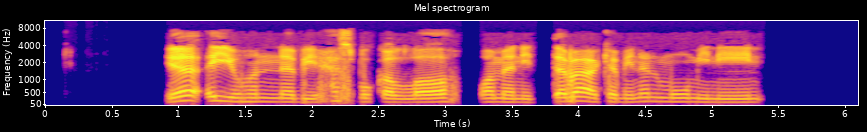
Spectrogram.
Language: Arabic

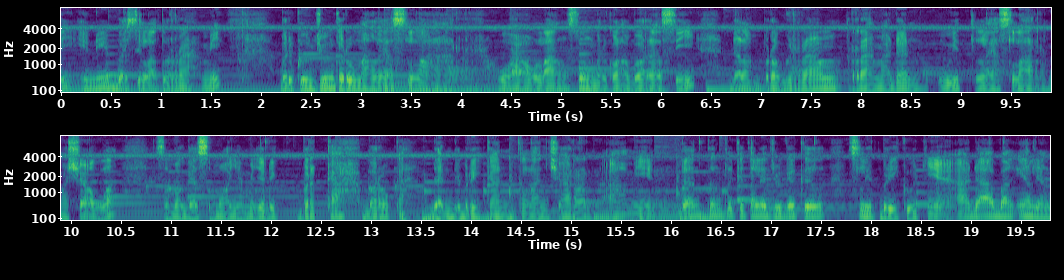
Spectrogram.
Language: Indonesian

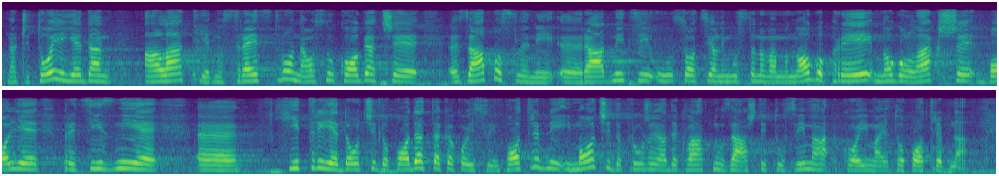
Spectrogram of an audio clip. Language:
Serbian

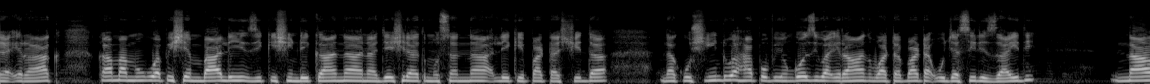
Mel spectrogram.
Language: Swahili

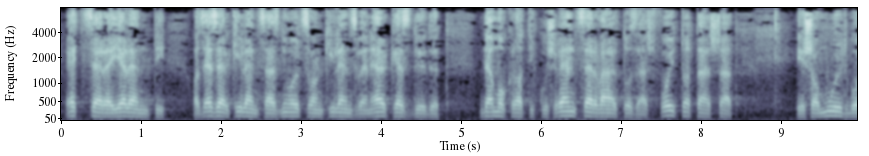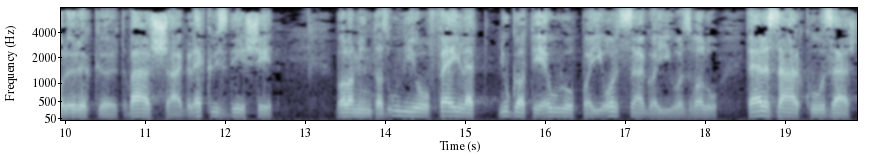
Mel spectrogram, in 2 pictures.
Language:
Hungarian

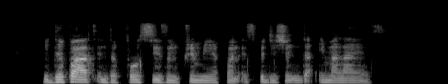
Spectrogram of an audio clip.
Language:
English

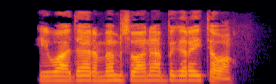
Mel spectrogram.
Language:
Central Kurdish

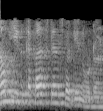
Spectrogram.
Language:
Kannada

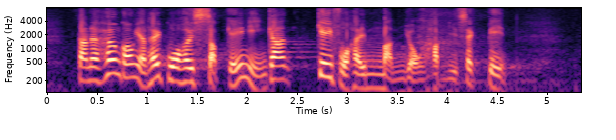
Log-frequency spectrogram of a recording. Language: Cantonese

